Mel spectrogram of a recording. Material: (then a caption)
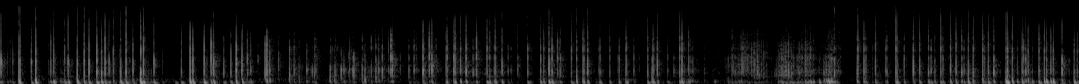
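Canvas, rubber. Long nails scratch and tap the brown rubber sole and blue glittery fabric upper of a canvas sneaker with a rubber sole. The result is a dense stream of quick, dry, crackling clicks with low thumpy body and brief scratchy stretches in between. The tapping runs almost continuously, easing into a softer rustling scratch near the end before the rapid taps return.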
